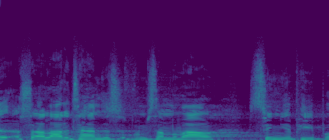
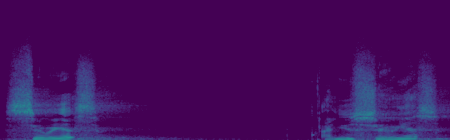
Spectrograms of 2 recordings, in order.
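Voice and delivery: incredulous Jesus; 5 semitones lower, 12 dB quieter than usual. Acted. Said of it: "Jesus is like".

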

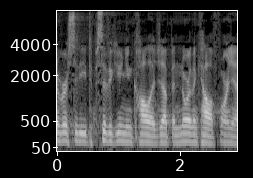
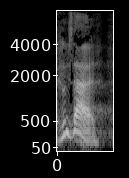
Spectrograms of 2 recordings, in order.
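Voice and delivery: higher-pitched wife's question; imitated wife; 7 semitones higher, 4 dB quieter than usual. Wife asking husband about the visitor, imitated high voice. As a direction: lift the pitch as the curious wife. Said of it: "my wife's like".

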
